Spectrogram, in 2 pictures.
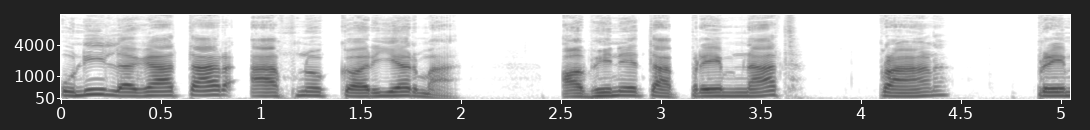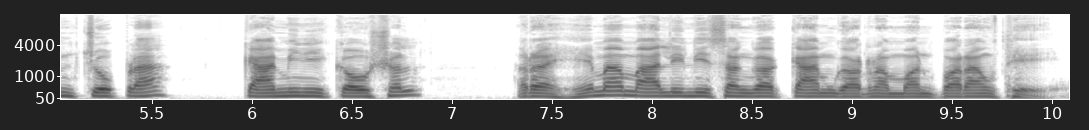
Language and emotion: Nepali, neutral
